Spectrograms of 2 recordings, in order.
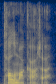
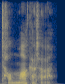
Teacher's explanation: it feels most natural to me that the stress would be on the first syllable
